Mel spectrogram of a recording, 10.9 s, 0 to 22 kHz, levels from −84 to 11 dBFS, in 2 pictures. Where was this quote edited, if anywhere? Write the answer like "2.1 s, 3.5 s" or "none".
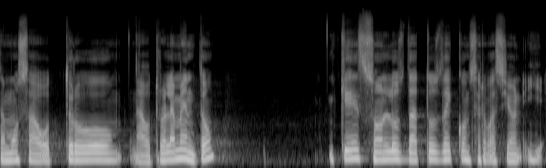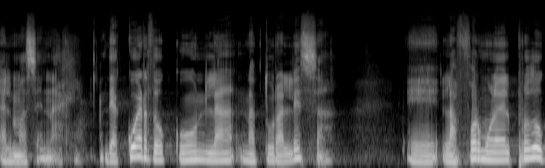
6.4 s

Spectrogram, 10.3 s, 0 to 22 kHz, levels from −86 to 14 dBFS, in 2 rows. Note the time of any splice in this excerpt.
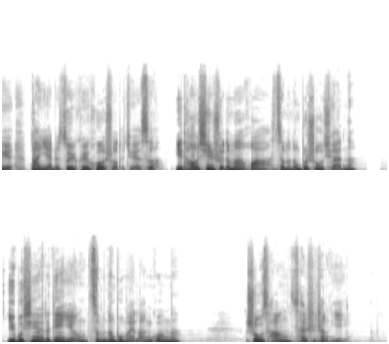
2.2 s

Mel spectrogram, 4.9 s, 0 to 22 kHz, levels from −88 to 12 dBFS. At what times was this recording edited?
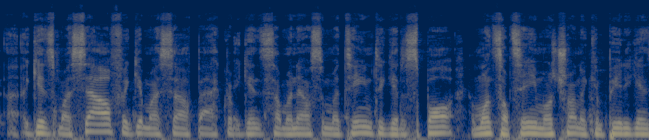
1.7 s, 3.5 s, 3.8 s

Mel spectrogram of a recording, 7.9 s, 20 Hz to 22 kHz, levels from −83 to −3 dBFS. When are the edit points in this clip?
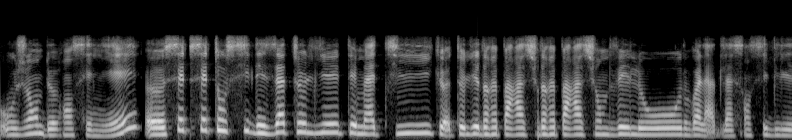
1.9 s, 5.4 s

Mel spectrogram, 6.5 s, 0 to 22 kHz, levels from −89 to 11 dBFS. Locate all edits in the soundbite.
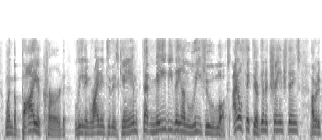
2.8 s, 4.1 s, 5.2 s

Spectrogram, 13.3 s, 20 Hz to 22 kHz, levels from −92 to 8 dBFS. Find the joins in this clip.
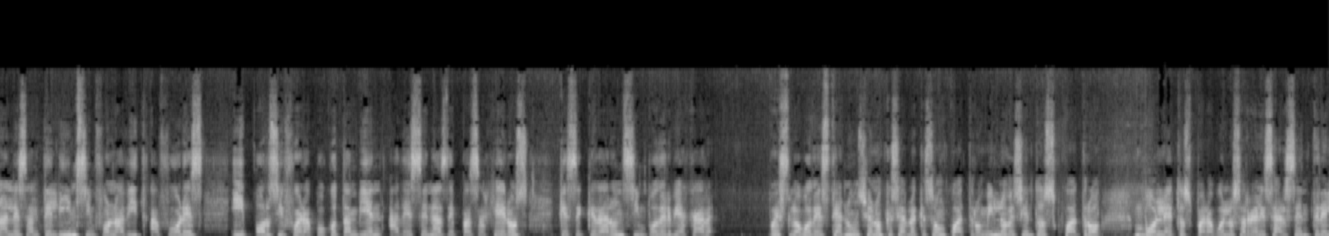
none

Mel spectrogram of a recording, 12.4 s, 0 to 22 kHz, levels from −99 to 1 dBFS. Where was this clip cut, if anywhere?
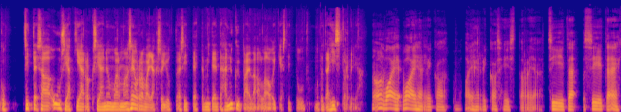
6.5 s, 7.7 s, 10.9 s

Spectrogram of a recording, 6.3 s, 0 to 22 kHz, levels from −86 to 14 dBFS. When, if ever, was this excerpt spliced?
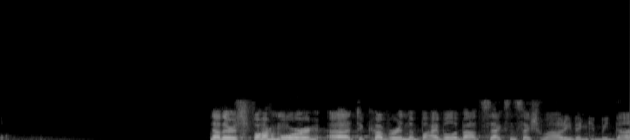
none

